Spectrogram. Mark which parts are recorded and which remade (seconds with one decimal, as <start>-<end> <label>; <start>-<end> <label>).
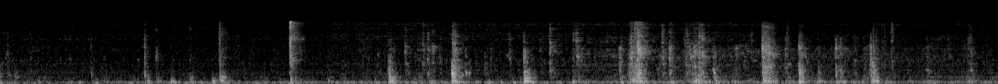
0.0-10.0 remade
